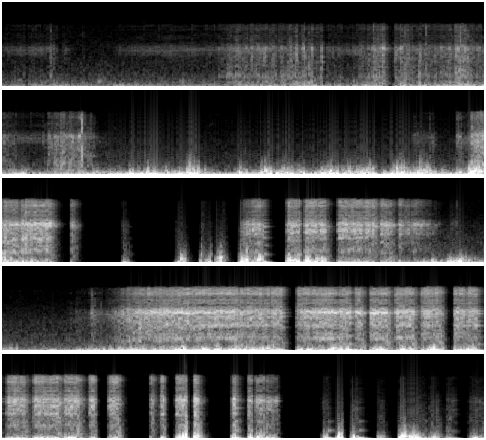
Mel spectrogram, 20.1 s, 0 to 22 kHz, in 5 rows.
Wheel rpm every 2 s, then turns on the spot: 10, 20, 10, 20, 30, 80, 90, 160, 150, 20.
2-6 18-20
